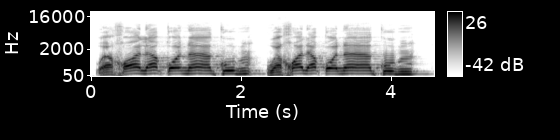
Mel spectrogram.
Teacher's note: اللام مرققة والواو مرققة وهنا الخاء مفخمة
